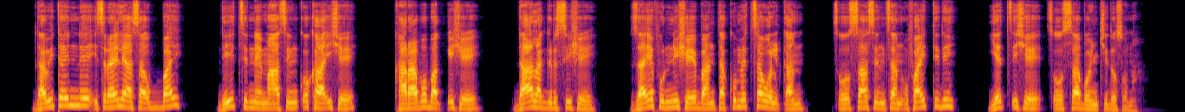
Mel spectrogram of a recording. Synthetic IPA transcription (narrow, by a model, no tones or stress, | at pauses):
d̪ɐwɪt̪ɛjnːɛʔɪsɾaːʔɛlɛɐsɐʊbːɐj | d̪iːt͡sːɪnːɛmaːsɪŋkʼːɔkaːʔɪʃɛ | kɐɾabɔbɐkʼːɪʃɛ | d̪aːlɐɡɪɾsɪʃɛ | zɐjɛpʊnːɪʃɛbɐnt̪ːɐkʊmɛt͡sːɐwɔlkʼːɐn | t͡sʼo̞ːsːaːsɪnt͡sːɐnʊfɐjt̪ːɪd̪ɪ | jɛt͡sʼːɪʃɛt͡sʼo̞ːsːaːbɔnt͡ʃːɪd̪ɔsɔ̰nɐ̰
